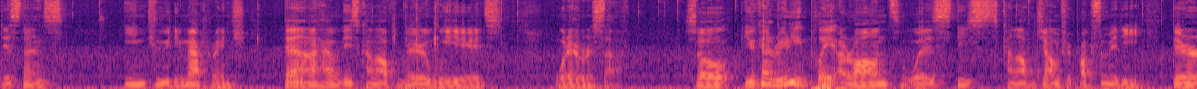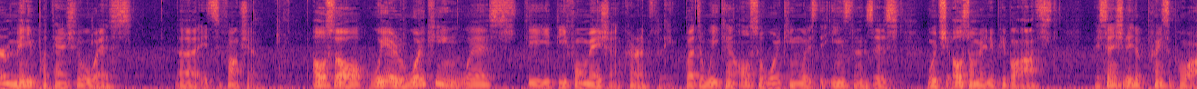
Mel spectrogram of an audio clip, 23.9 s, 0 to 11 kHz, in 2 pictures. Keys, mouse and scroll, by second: 0.2 click, 1.5 click, 2.0 m, 3.0-4.1 middle drag, 4.1 g, 6.7 click, 8.0 g, 12.0-13.1 middle drag, 13.1-13.7 d, 14.1 click, 14.8 d, 15.2-18.1 middle drag, 18.1 click.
